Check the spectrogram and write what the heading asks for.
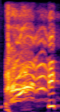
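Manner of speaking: real high laugh. Real, not acted. Telling friends his go-to after winking, high laugh. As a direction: crack up in a short, high burst.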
